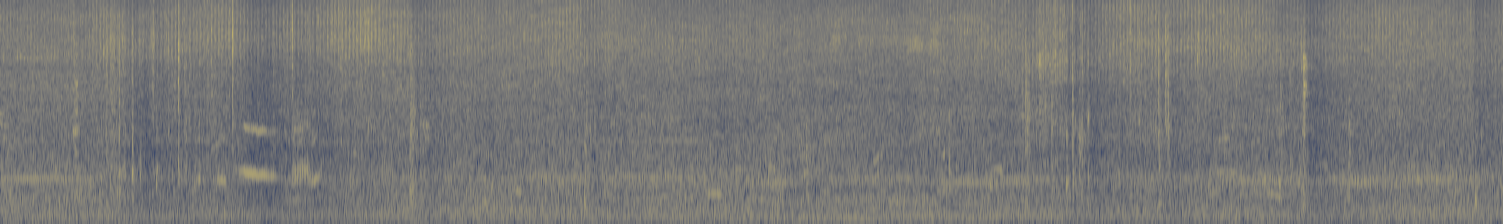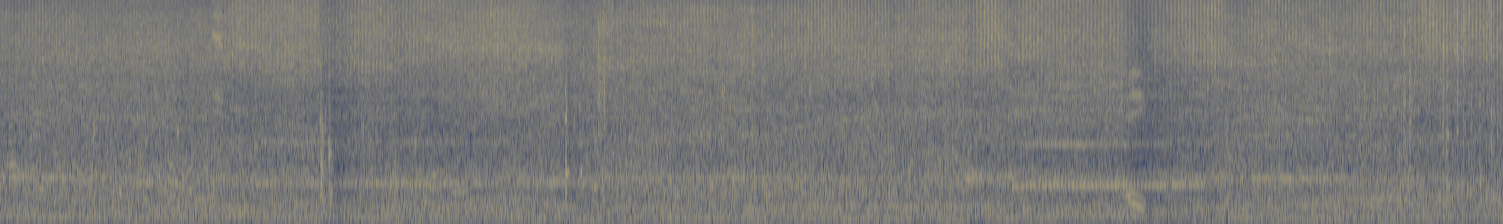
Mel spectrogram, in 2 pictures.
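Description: Eastonmade log splitter's gas engine running steadily, with a higher whine that comes and goes every few seconds as it works. Sharp cracks of wood splitting and split pieces clattering into a wire-cage tote.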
